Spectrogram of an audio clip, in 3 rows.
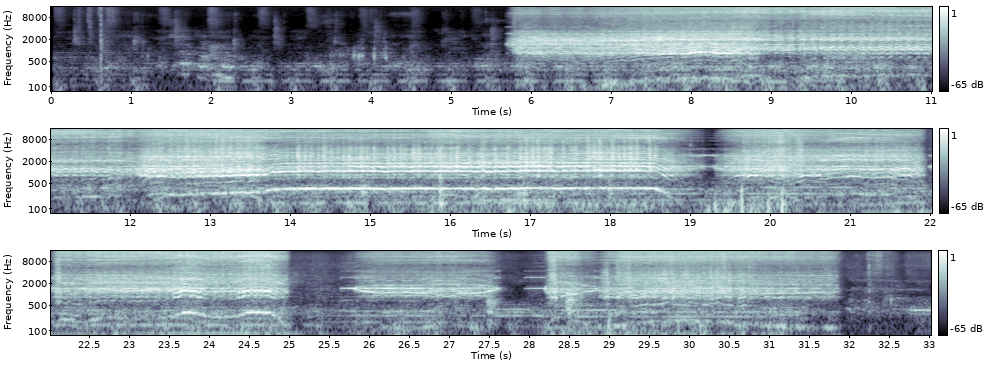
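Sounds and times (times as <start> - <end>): electric motors and gearboxes whining: 5.7 - 31.9.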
